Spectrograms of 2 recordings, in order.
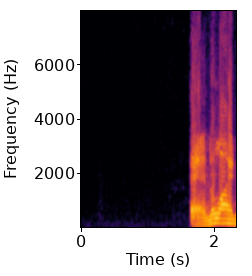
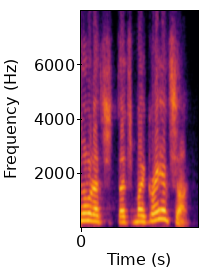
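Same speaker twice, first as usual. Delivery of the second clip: higher mock voice of a sister asking for money; mimicking sister; 11 semitones higher than usual. Teller mimics half sister begging for cash, higher mock voice. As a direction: ham up the sister's sweet ask. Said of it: "She goes".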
